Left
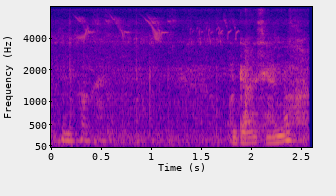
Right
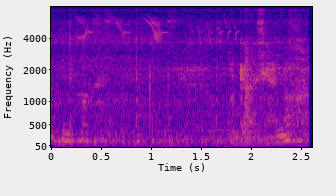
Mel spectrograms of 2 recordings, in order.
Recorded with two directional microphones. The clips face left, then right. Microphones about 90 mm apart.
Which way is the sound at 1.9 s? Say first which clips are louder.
Left 7 dB; 35° left (ahead or behind).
